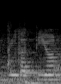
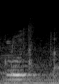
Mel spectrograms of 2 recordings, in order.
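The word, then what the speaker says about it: glutathione: mengandung rusak rayon atau aku lebih sering ngomongnya glutathion tetapi yang benar bacanya Glutera Glutera glutathion nah Kasih TNI sendiri bisa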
